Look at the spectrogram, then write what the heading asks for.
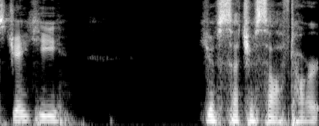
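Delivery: quiet, soft, hushed whisper. Retelling his mother's words during a goodbye hug, whispering. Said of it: "she whispers in my ear".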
